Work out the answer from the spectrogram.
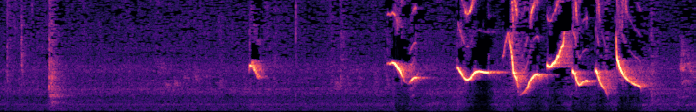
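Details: Vermilion cardinal, red, opens with a couple of faint notes, then breaks into a loud run of rapid, steeply downslurred whistles over the last three seconds; steady low hum throughout.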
